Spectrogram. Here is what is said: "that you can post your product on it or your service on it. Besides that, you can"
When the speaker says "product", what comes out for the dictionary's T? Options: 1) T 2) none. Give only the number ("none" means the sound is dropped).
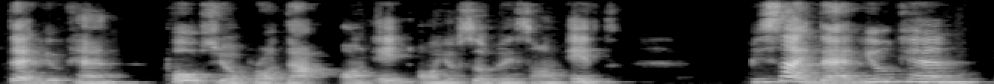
1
